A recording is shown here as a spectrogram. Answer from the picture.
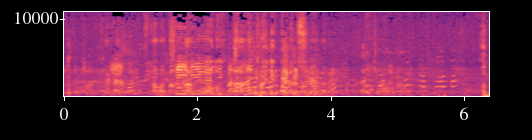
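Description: Several voices chattering, talking over one another without clear words.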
